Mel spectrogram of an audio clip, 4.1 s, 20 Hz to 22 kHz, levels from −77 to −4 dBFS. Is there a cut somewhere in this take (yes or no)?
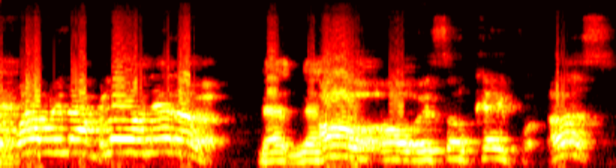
no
